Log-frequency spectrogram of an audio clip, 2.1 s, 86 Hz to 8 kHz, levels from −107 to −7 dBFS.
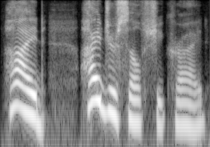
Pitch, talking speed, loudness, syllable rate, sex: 225 Hz, 145 wpm, -16 LUFS, 3.6 syllables/s, female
